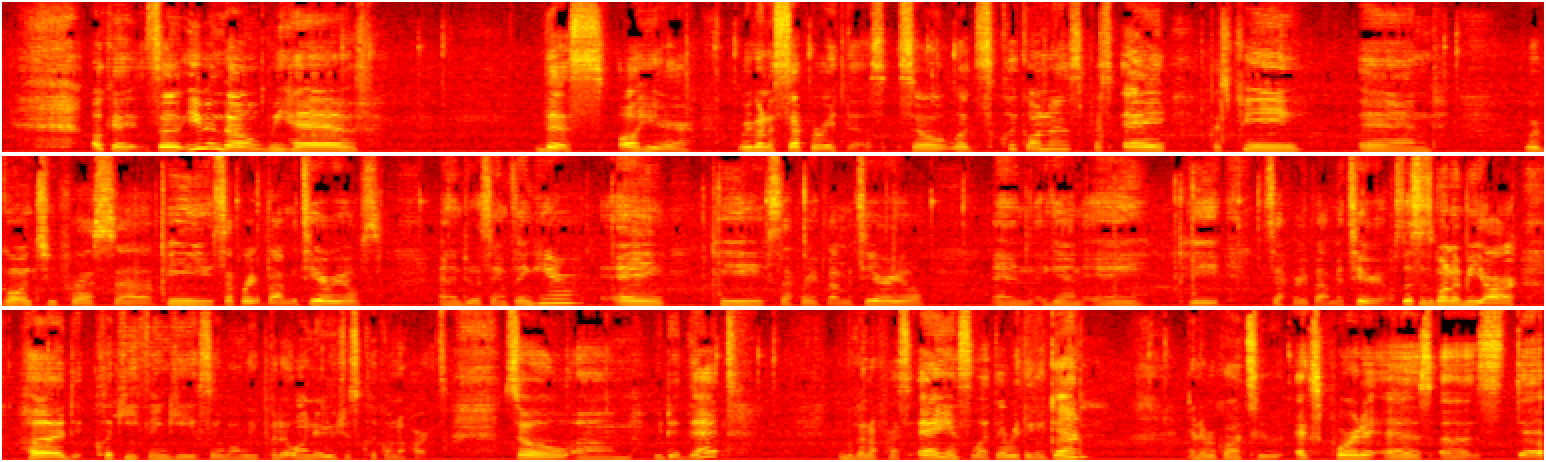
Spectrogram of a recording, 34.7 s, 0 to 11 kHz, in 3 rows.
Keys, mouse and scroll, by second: 1.0-1.4 scroll down 1, 1.4 middle click, 2.7 right click, 4.4 right click, 5.5 shift+right click, 6.1 shift+right click, 7.1 shift+right click, 7.6 Tab, 8.2 a, 9.1 p, 11.0 click, 14.3 Tab, 14.9 right click, 15.3 Tab, 16.1 a, 16.9 p, 18.2 Tab, 18.7 right click, 19.2 Tab, 19.9 a, 20.6 p, 22.0 a, 23.4 a, 25.3 shift+middle click, 26.6 shift+middle click, 27.2 scroll down 1, 27.5 middle click, 28.6 click, 29.6 a, 29.8 a, 31.8 click.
